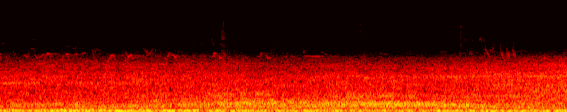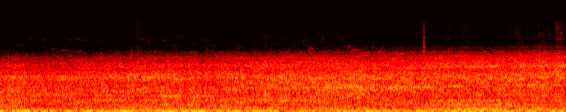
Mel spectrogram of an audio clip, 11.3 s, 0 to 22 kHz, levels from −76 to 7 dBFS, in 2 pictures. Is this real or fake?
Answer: real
